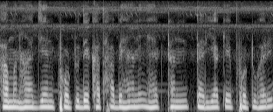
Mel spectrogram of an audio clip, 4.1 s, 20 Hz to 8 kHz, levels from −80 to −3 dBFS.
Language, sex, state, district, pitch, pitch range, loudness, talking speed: Chhattisgarhi, male, Chhattisgarh, Rajnandgaon, 160 Hz, 155-165 Hz, -19 LUFS, 220 wpm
